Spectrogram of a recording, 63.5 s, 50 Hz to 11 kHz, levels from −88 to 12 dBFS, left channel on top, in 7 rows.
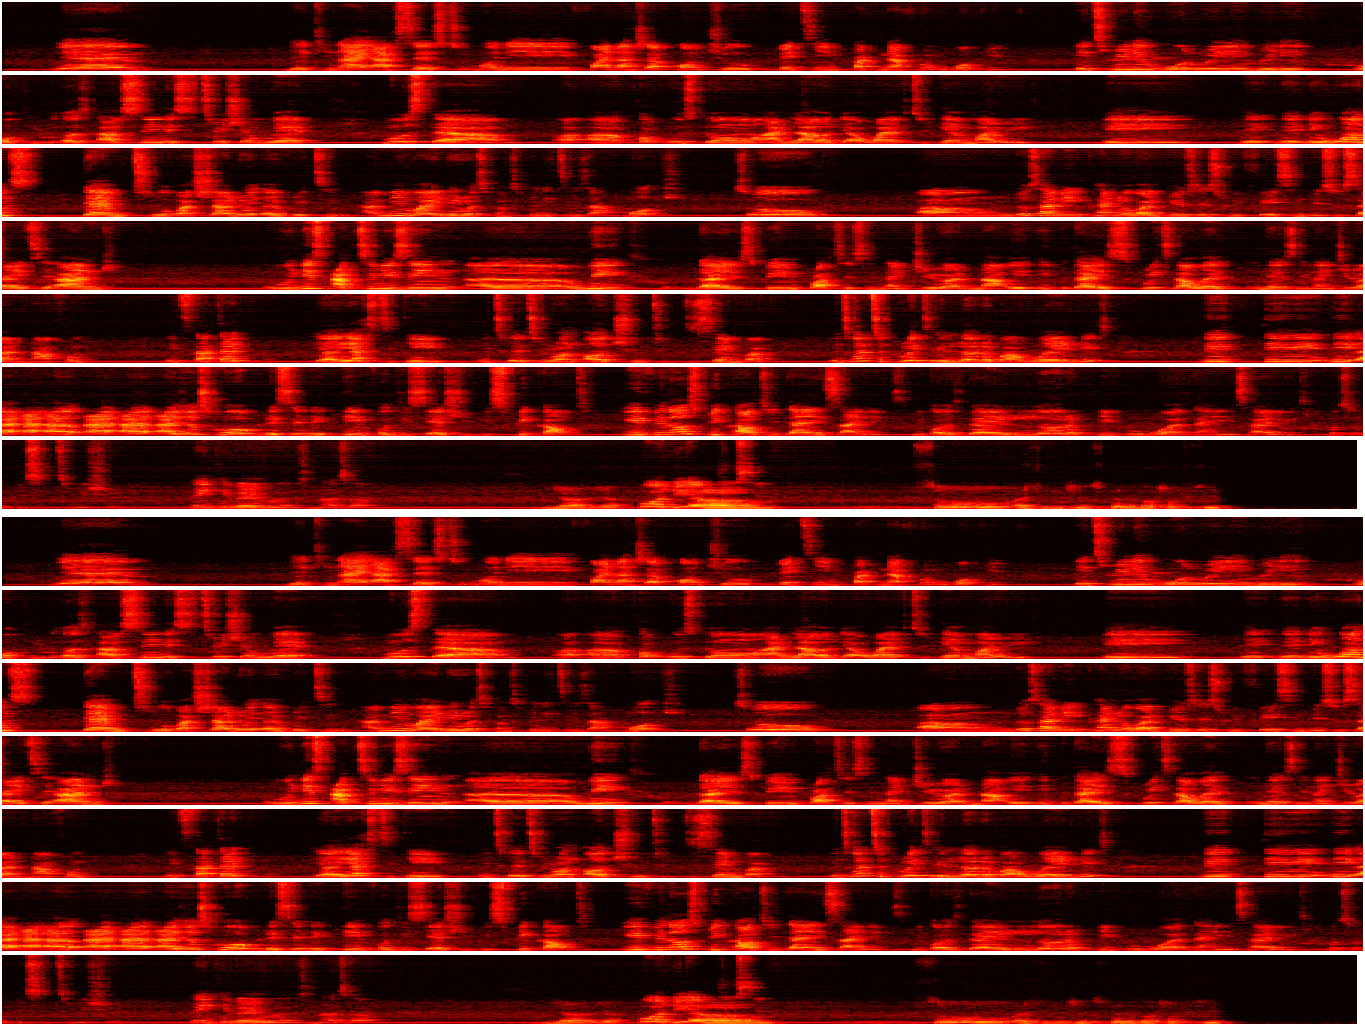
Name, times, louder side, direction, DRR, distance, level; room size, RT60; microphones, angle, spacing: voice 1, 0.4-0.9 1.9-2.9 3.2-6.4 7.2-8.7 9.0-9.2 9.5-10.2 10.5-11.1 11.6-12.4 12.8-15.1 15.3-15.9 16.4-16.9 17.3-18.3 18.7-20.2 20.5-21.3 21.7-21.8 22.0-22.5 23.1-23.6 24.2-26.2 26.5-26.6 27.2-27.9 29.0-31.3 31.9-32.7 33.0-34.0 34.4-36.8 37.6-37.9 38.4-38.7 39.0-39.2 39.7-40.6 41.0-41.4 41.8-43.6 44.3-48.3 49.0-49.1 49.5-51.1 51.5-52.5 52.9-53.9 55.7-56.9 58.7-59.1, left 1 dB, 5° left, 2 dB, 1.3 m, -25 dB
voice 2, 58.0-58.5 59.1-59.6 60.6-62.5, left 2 dB, 50° left, 5 dB, 1.3 m, -27 dB
8.6 x 5.7 x 3.3 m, 0.26 s
head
